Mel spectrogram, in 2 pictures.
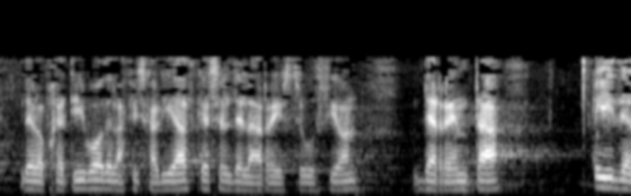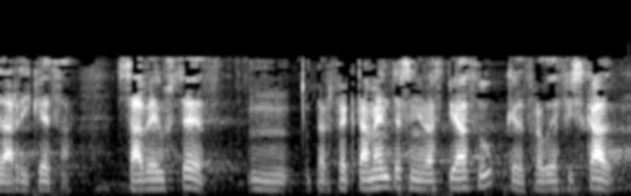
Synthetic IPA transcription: d̪e̞lo̞βxe̞t̪iβ̞o̞ð̞e̞lafiskaliðaðkee̞se̞ld̪e̞lare̞ist̪ɾiβuθjo̞n | d̪e̞re̞nt̪a | ið̞e̞larike̞θa̰saβ̞e̞ust̪e̞ð | pe̞ɾfe̞k̚t̪amẽnt̪eseɲo̞ɾaspjaθukelfɾawð̞e̞fiskal

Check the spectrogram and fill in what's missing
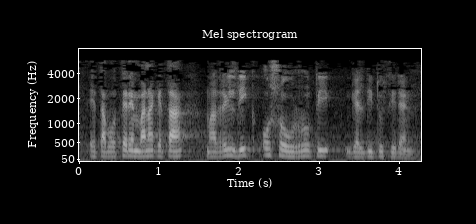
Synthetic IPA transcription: e̞t̪aβo̞t̪e̞ɾe̞mbanake̞t̪amað̞ɾild̪iko̞so̞urut̪i | ɣe̞ld̪it̪usiɾe̞n

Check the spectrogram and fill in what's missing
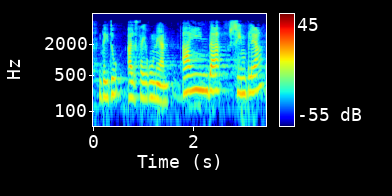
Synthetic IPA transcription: d̪ejt̪ualsajɣ̞une̞an | ajnd̪asimple̞a

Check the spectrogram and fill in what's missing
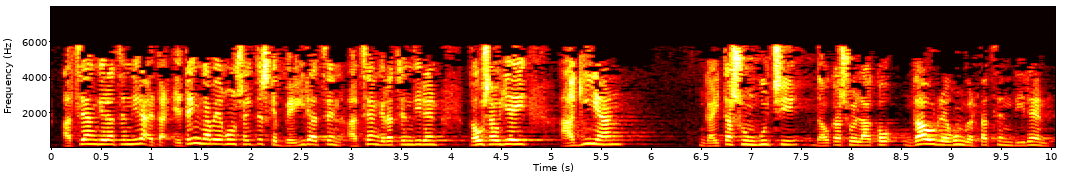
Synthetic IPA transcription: at͡se̞aŋɡe̞ɾat͡send̪iɾae̞t̪aʔe̞t̪e̞ŋɡaβe̞ːɣ̞o̞nsajt̪e̞ske̞be̞ɣ̞iɾat͡se̞na̰t͡se̞aŋɡe̞ɾat͡se̞nd̪iɾe̞ŋɡawsaoje̞jaɣiaŋ | ɡajt̪asuŋɡut͡ʃid̪awkasue̞lako̞ɣawre̞ɣ̞uŋɡe̞ɾt̪at͡se̞nd̪iɾe̞n

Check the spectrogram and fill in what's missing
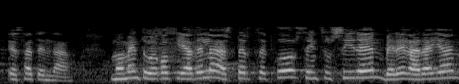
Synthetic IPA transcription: e̞sat̪e̞nd̪a | mo̞me̞nt̪ue̞ɣ̞o̞kiaðe̞laːst̪e̞ɾt͡se̞ko̞se̞jnt͡susiɾe̞mbe̞ɾe̞ɣ̞aɾajan

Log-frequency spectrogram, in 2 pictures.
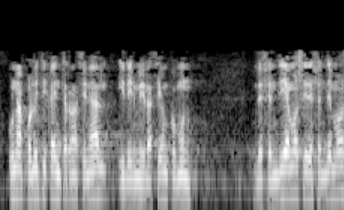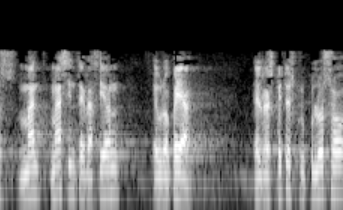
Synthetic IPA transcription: unapo̞lit̪ikaint̪e̞ɾnaθjo̞naliðeimːiɣɾaθjo̞ŋko̞mũn | d̪e̞fe̞nd̪iamo̞sið̞efe̞nd̪emo̞smasint̪e̞ɣɾaθjo̞n | e̞wɾo̞pe̞a | e̞lre̞spe̞t̪oeskɾupulo̞so̞

